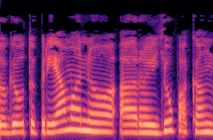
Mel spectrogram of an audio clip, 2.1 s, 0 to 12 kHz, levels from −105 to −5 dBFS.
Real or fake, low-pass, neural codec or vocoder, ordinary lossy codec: fake; 10.8 kHz; autoencoder, 48 kHz, 128 numbers a frame, DAC-VAE, trained on Japanese speech; MP3, 32 kbps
